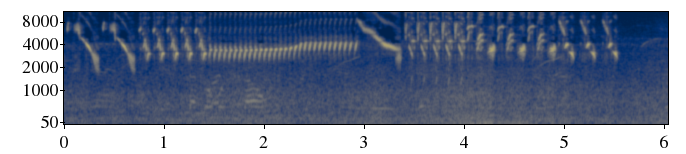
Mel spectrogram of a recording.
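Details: Song of a European goldfinch mule, opening with quick chirps and falling whistles, then a long steady rattling trill on one pitch, followed by more twittering phrases and downslurred notes before it stops.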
